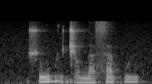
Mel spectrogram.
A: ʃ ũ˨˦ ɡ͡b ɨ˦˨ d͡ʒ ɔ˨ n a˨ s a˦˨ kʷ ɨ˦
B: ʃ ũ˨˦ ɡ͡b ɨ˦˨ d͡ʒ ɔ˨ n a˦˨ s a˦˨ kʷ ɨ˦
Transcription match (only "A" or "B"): A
